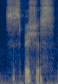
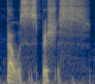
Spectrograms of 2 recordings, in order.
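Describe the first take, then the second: First: Breathy whisper, barely audible; whispered echo. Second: Hushed. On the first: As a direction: whisper it back ominously. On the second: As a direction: say it quietly, like a secret. First take before whispered echo. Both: A narrator's reading.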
